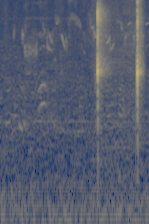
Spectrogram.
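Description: A sharp finger snap about one and a half seconds in, with a second snap right at the end, over a quiet background.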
